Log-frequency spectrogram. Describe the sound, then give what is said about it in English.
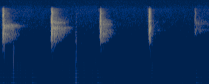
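Five sharp, dry popping clicks from a double-jointed left thumb, evenly spaced in a quick steady rhythm, fairly crisp, with silence between them and no talking. “Little one thumb applause.”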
